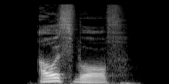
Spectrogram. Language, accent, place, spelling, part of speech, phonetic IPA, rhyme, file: German, Germany, Berlin, Auswurf, noun, [ˈaʊ̯svʊʁf], -aʊ̯svʊʁf, De-Auswurf.ogg
- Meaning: 1. ejection, emission 2. sputum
